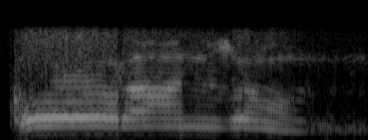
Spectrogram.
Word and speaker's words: Choronzon: The name is pronounced Keo, Keo, Ron, and Zodan in seven syllables, and it means he who is the basis of form. Choronzon.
